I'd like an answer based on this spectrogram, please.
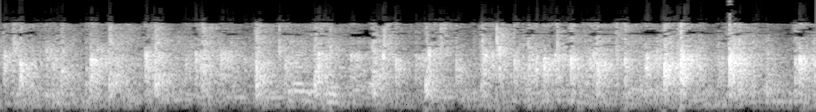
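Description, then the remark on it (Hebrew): Steady crowd applause lasts the full four seconds, a dense wash of many hands clapping at once, with a murmur of voices mixed in underneath; applause for those who came and those who did not, at the house of the Baal Shem Tov. “ומחיאות כפיים לכל מי שלא הגיע לכאן.”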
